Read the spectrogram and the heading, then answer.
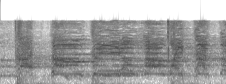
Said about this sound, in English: Maori people from New Zealand greet a crowd in Anchorage, Alaska with the haka. The tradition is used as a war cry dance or challenge.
